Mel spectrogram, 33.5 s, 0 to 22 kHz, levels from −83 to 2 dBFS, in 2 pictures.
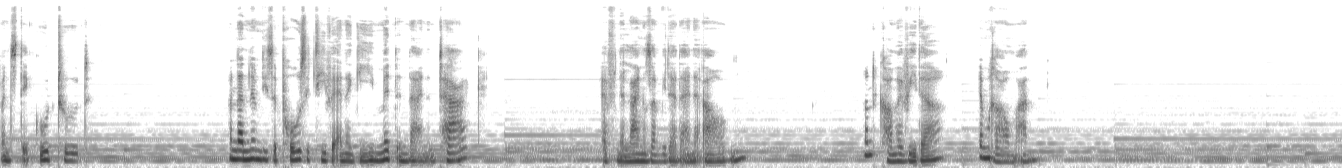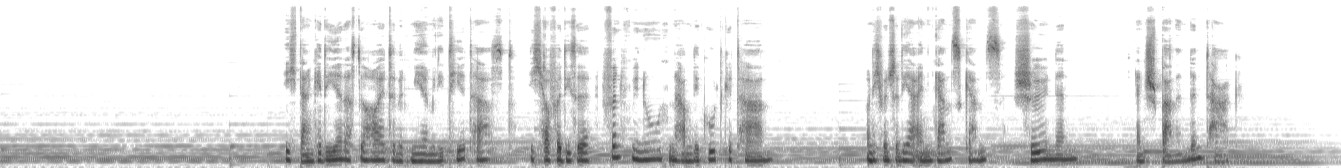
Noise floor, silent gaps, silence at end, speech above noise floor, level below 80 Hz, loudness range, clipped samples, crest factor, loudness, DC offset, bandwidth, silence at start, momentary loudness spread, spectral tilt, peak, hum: -48 dBFS; none; 0.3 s; 23 dB; -60 dBFS; 17 LU; under 0.1%; 22 dB; -26 LUFS; under 0.1%; 19 kHz; 0 s; 20 LU; -5 dB/octave; -6 dBFS; none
